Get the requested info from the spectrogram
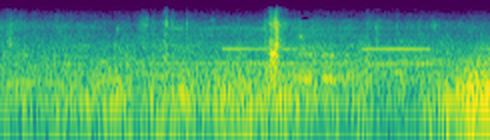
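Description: Faint, indistinct voices murmuring, with a single sharp click a little after halfway.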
